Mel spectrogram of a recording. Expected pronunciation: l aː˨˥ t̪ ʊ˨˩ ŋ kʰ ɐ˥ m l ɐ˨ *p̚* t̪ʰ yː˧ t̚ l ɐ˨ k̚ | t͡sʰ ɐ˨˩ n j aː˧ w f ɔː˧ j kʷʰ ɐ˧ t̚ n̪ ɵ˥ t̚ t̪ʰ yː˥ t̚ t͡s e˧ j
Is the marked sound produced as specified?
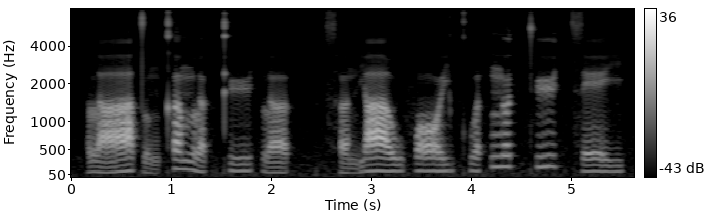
no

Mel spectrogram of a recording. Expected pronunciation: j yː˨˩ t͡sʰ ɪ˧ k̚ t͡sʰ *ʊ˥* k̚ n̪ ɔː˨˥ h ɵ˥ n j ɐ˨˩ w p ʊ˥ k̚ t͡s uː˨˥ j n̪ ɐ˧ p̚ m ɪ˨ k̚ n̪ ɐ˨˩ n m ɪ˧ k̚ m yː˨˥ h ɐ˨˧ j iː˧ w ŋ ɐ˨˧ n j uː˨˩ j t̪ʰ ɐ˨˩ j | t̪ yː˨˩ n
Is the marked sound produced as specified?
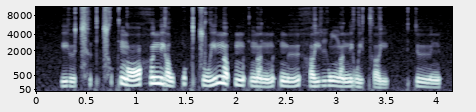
yes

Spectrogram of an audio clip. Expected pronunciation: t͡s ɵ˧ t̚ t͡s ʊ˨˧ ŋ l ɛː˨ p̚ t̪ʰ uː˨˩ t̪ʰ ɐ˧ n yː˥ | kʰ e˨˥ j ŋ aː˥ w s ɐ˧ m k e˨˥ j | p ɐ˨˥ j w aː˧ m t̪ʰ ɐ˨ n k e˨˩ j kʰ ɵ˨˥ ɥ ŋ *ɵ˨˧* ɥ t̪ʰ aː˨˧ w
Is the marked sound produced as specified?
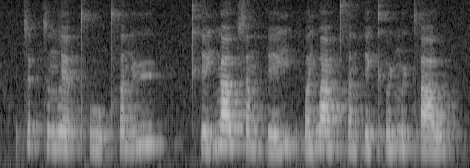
yes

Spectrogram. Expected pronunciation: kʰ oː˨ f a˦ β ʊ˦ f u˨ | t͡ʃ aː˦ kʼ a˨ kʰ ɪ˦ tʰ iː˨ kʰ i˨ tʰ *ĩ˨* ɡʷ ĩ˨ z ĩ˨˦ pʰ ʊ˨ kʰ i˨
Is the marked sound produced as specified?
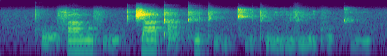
yes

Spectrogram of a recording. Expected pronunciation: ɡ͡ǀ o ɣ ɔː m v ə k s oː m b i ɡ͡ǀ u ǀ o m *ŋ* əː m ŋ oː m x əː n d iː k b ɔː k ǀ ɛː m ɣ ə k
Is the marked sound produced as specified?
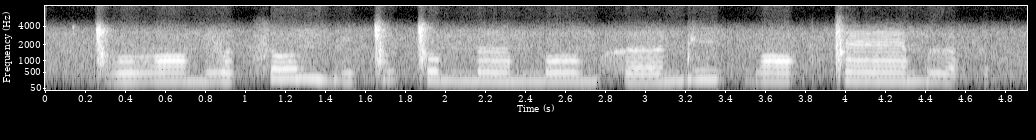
yes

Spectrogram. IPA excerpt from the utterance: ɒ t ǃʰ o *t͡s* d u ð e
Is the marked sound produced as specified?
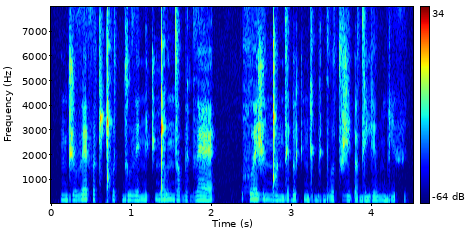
yes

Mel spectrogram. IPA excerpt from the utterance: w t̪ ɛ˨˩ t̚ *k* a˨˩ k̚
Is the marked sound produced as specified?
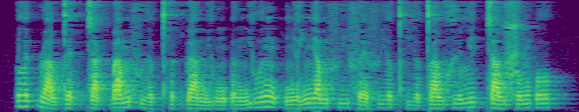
no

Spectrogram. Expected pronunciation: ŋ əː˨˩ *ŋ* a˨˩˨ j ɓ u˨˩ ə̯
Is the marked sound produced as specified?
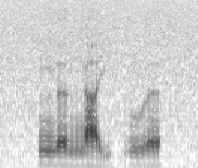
yes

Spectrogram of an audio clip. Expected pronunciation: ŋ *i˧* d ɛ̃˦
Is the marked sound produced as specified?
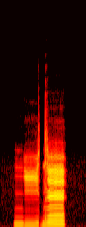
no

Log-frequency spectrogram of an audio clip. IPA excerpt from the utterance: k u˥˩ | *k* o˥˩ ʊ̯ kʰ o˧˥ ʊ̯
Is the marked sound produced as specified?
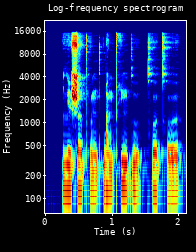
no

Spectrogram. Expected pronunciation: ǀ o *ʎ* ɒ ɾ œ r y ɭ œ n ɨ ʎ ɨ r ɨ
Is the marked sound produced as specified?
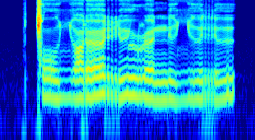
yes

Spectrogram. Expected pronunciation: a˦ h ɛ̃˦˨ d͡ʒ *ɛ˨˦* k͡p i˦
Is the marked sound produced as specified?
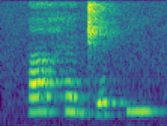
yes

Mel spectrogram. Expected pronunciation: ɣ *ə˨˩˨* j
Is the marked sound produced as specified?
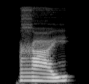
no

